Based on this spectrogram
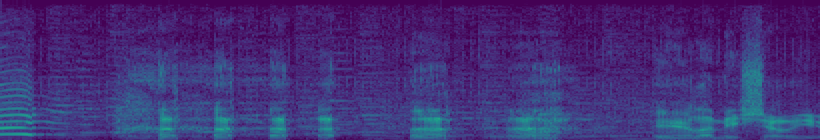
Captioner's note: laughs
